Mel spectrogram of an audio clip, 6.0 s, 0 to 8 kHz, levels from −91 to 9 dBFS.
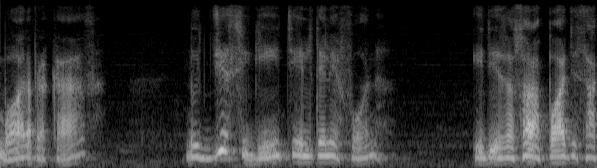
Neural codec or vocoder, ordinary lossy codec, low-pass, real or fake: none; none; 7.2 kHz; real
